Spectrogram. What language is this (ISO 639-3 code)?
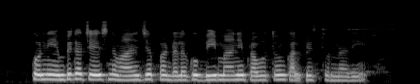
tel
